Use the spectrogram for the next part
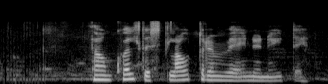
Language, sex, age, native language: Icelandic, female, 11, Icelandic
